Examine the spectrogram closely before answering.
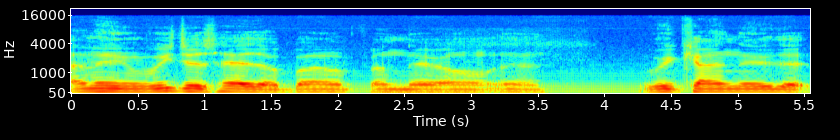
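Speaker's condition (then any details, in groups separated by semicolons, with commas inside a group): Cerebral palsy; lifelong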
